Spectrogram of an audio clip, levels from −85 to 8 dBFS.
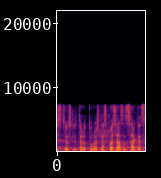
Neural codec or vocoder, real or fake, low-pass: none; real; 7.2 kHz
